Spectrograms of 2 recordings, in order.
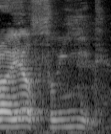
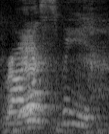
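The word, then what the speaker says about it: Royal Suite: ว่า Royal Sweet อื ต้อง บอก ว่า ออก เสียง ให้ ชัด ๆ Royal Sweet Royal Sweet ครับ ผม ซึ่ง จะ อยู่ ชั้น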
